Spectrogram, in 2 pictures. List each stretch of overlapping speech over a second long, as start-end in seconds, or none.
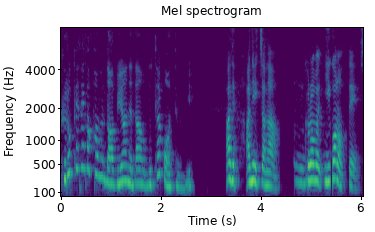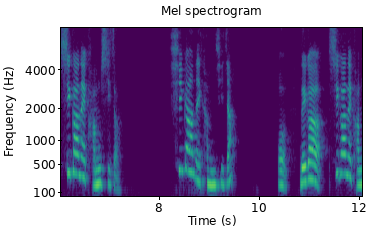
none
